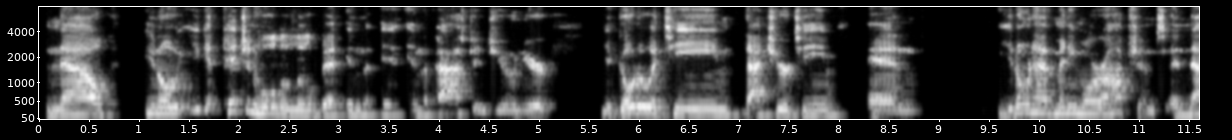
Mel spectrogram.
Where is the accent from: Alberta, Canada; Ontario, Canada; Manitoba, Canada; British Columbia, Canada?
Ontario, Canada; Burlington; It was what I was raised on as a kid growing up in Burlington.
